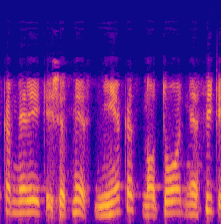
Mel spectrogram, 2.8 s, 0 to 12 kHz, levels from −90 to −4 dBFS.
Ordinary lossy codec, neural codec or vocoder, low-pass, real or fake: AAC, 48 kbps; none; 10.8 kHz; real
